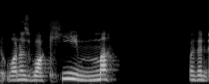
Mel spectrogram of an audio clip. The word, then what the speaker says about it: Joachim: So one is Joaquin, one is Joachim with an N to an like. So the original was Joaquin, like Joaquin Phoenix, spelled the same way. The second one is Joachim, as in spelt differently, Joachim.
